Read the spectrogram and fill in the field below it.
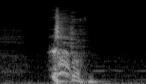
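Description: A single short, harsh cough from a person with a lingering cough, close and fairly loud, breaking a quiet indoor moment.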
